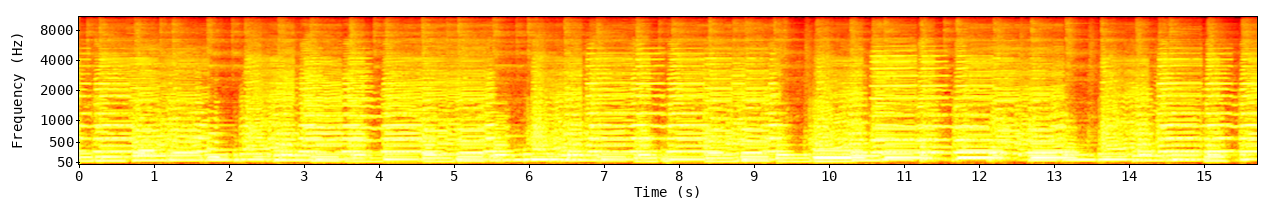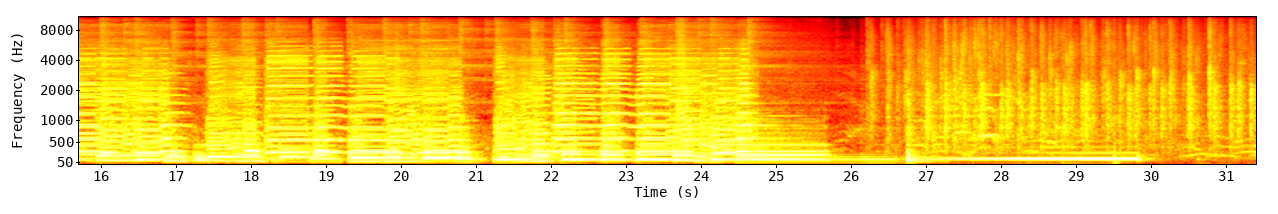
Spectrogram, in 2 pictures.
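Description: Student jazz ensemble playing a tune that ends about 25 seconds in; after a short gap, one sharp hit, then a single long low final note that swells louder.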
